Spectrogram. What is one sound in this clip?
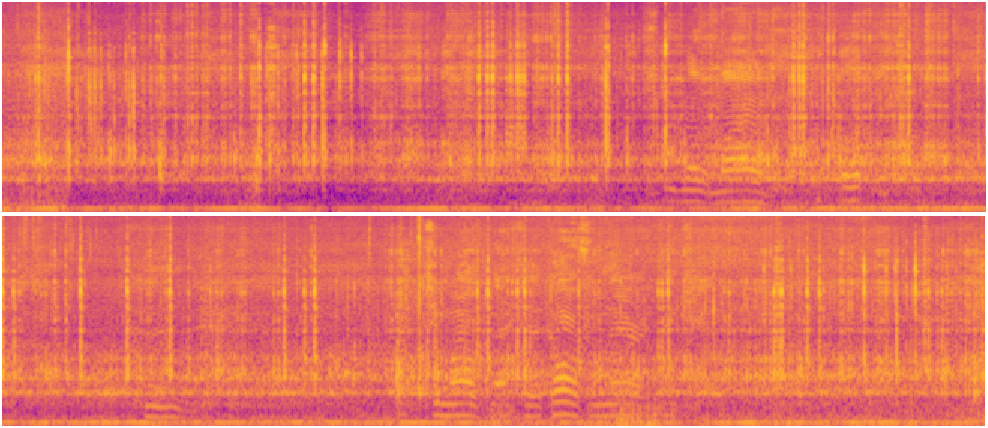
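Tyres crunch and rumble along a dirt trail.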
